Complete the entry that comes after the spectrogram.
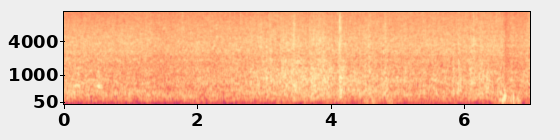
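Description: Heavy rain falling steadily in a summer thunderstorm downpour, an even hiss of rain on pavement, cars and trees.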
